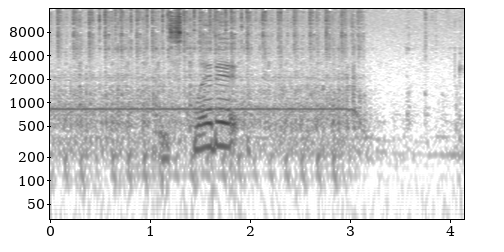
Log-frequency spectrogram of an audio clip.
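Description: A home sewing machine doing free-motion quilting runs in a steady close whir, with someone talking briefly over it before the motor stops.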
